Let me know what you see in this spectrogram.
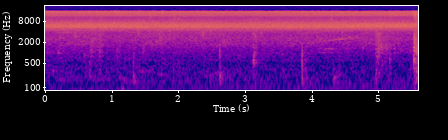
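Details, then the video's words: Late-summer cicada chorus among the trees of Kabusanji mountain temple in Takatsuki, Japan, home to minmin and tsukutsukuboshi cicadas: an unbroken shrill buzzing drone, with scattered light knocks and a louder rustle at the end. "Cicadas' voice"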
